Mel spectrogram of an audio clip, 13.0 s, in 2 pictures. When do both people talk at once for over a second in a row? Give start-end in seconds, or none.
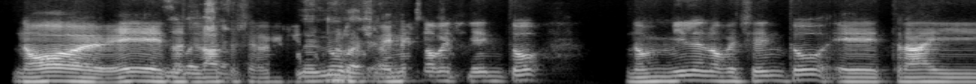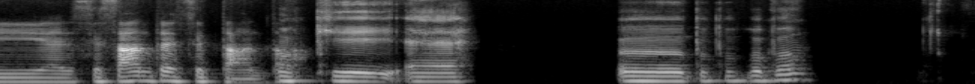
1.0-2.9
